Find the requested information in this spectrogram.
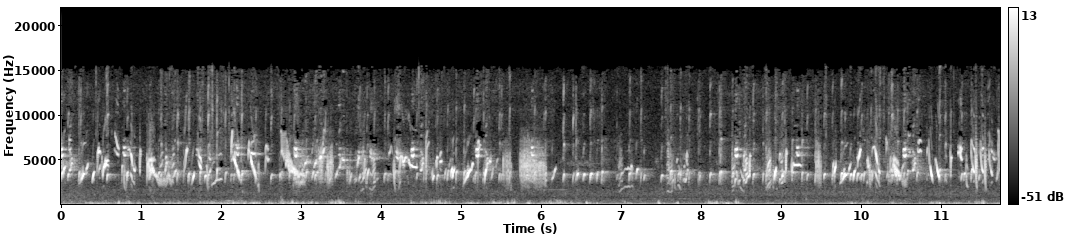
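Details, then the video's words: Many European goldfinches chattering together outdoors, mating and readiness calls meant to break a male's silence: sustained fast twittering, tinkling notes and short buzzes from overlapping birds, faint low thumps. "بتبتة جماعية رهيبة للحسون وسط الطبيعة"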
